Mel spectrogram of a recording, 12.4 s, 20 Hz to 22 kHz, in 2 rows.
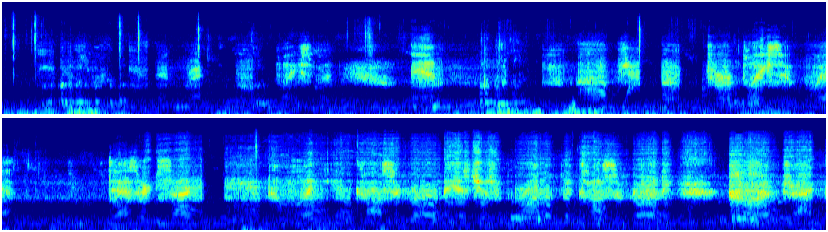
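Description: Yaesu VX-6R handheld radio's small speaker sputtering with crackles and a thin, raspy sound, growing stronger about seven seconds in. Water left inside from being submerged is being pushed out through the speaker.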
